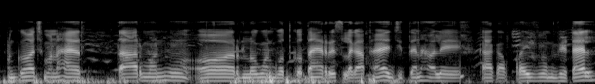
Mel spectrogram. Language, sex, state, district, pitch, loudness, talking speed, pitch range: Sadri, female, Chhattisgarh, Jashpur, 160 Hz, -23 LUFS, 160 wpm, 155-165 Hz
